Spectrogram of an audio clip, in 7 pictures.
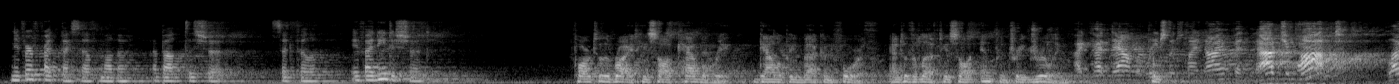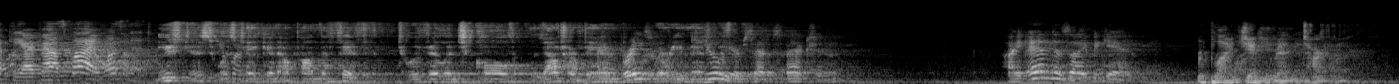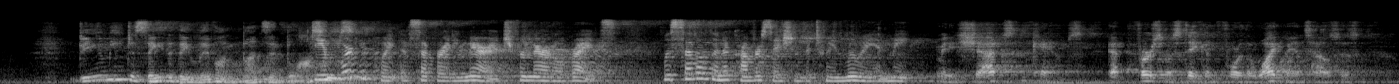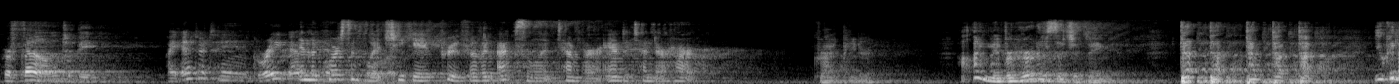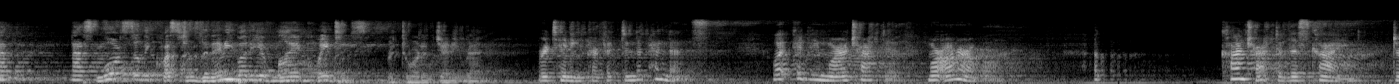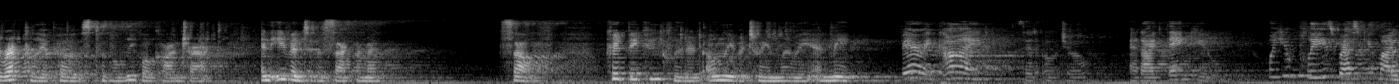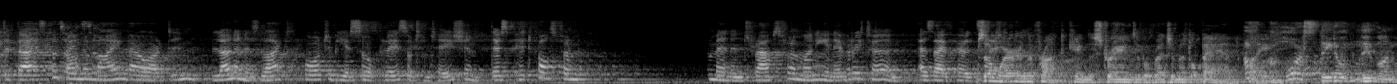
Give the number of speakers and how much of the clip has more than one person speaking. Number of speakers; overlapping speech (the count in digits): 8, about 7%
